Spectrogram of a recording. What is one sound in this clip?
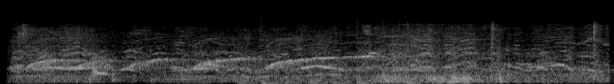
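A crowd of men and women shout and scream in distress nearby, outdoors.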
